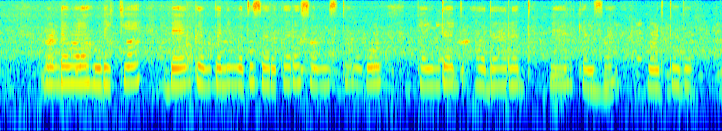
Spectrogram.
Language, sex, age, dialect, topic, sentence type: Kannada, female, 18-24, Northeastern, banking, statement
